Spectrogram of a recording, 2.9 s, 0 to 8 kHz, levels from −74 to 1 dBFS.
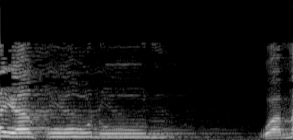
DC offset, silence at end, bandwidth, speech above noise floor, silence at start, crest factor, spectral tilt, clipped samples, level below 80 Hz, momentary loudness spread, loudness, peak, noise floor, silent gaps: under 0.1%; 0 s; 5.8 kHz; 31 dB; 0 s; 18 dB; -10 dB/octave; under 0.1%; -60 dBFS; 15 LU; -24 LUFS; -6 dBFS; -53 dBFS; none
